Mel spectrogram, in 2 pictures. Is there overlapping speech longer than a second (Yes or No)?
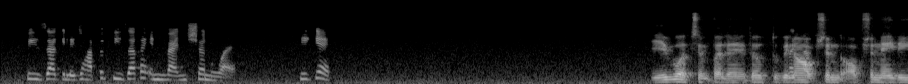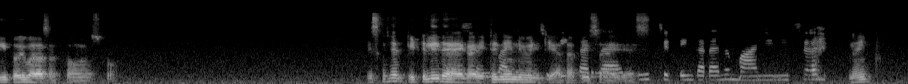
Yes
